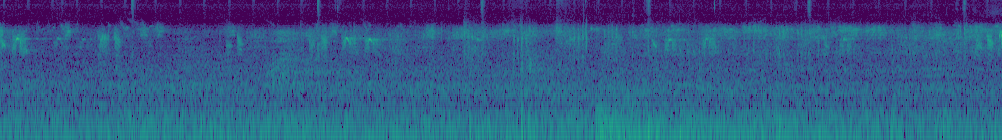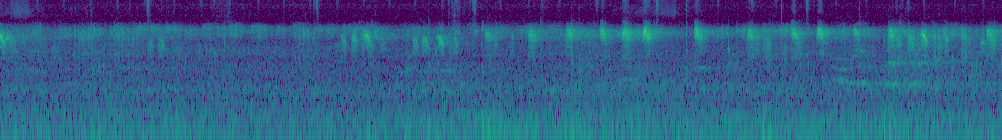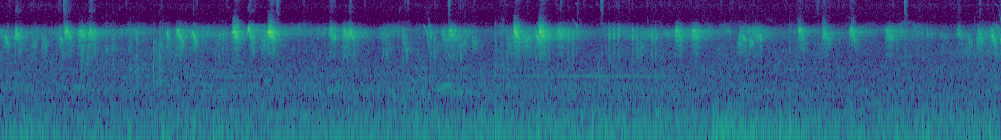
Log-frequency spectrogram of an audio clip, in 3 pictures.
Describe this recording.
in the Park, Birdsong In the distance the sound of playing basketball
